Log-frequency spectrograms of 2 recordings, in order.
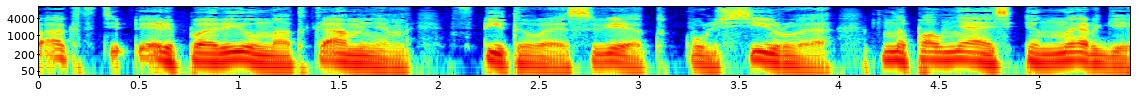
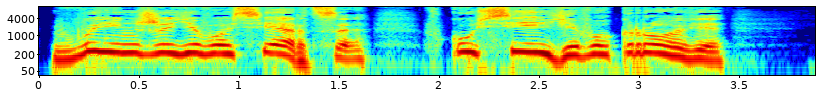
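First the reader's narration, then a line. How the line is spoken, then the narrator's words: Shouting over storm. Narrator (Russian): воскликнула жрица, перекрикивая рев дождя и ветра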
